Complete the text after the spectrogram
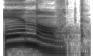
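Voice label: "эновт", Komi, female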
